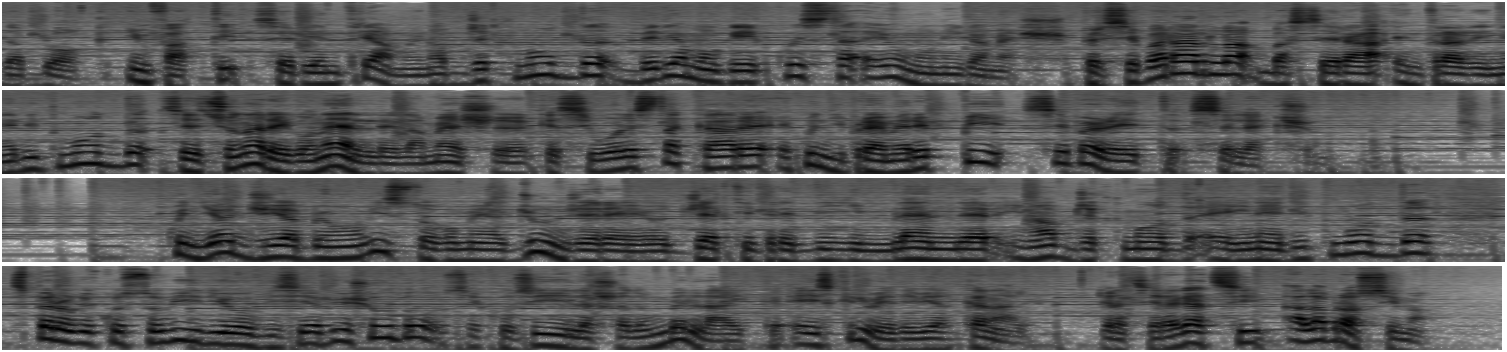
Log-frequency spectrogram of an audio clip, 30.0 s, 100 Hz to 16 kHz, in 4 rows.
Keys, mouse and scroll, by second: 0.3 click, 0.4-1.8 middle drag, 1.8 click, 1.9-30.0 middle drag, 2.8 g, 4.0 ctrl+z, 6.4 Tab, 7.8 a, 7.9 a, 9.1 l, 13.0 p, 15.0 Tab, 16.6 p.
